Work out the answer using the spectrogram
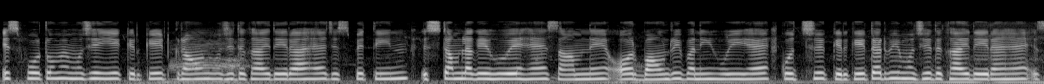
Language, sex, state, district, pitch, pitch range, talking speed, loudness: Hindi, female, Bihar, Begusarai, 255 Hz, 245-265 Hz, 200 wpm, -16 LUFS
